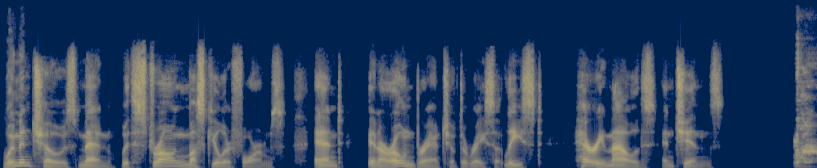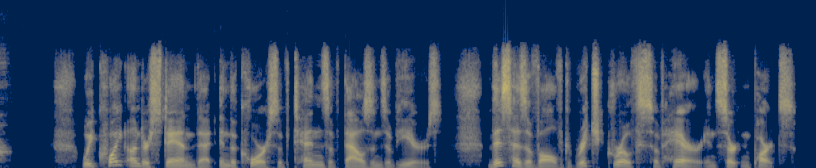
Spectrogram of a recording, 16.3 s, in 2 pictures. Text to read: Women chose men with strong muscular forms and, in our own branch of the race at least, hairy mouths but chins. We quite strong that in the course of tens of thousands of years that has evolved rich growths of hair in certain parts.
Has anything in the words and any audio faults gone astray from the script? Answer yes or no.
yes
